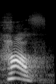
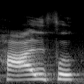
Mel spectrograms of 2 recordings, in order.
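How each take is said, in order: First: The L is silent. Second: The L is sounded. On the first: The speaker calls it right. "हम इसको बोलेंगे हाफ" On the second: The speaker calls it wrong. "ना कि हाल्फ"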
